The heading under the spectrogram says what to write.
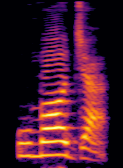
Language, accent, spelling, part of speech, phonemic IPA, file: Swahili, Kenya, umoja, noun, /uˈmɔ.ʄɑ/, Sw-ke-umoja.flac
- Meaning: 1. unity, oneness (the state of being one or undivided) 2. singular 3. harmony 4. alliance, association, union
